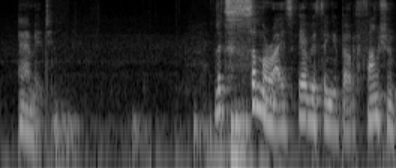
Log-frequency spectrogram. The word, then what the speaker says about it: amide: Some textbook call, some people pronounce this as amide. Usually I prefer amide.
